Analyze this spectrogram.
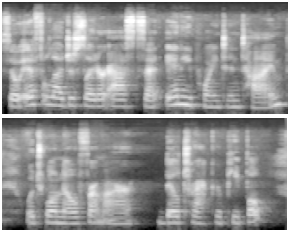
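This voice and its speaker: A woman's medium-pitched voice with vocal fry and ordinary pitch variation, on a very clean recording with a silent background. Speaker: advocacy task force leader. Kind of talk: meeting presentation. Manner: fast.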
